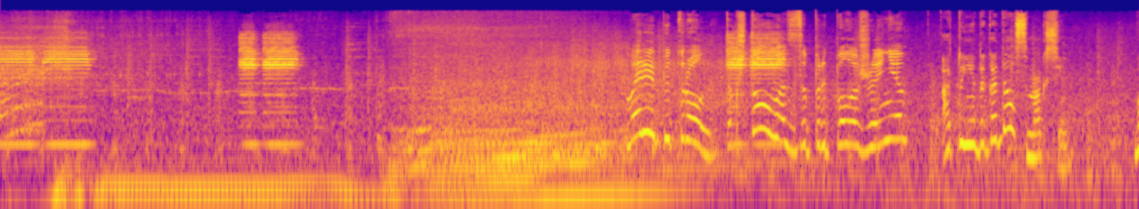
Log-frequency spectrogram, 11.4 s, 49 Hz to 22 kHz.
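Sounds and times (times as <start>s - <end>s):
car horn honking: 0.0s - 1.3s, 2.4s - 3.2s, 7.2s - 8.0s
car engine rumbling and revving as the vehicle pulls away: 0.0s - 9.4s
speech: 6.8s - 11.3s.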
